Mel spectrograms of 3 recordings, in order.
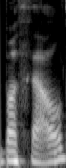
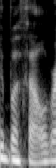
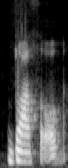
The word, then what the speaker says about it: Bothell: Bothell. Did I say Bothell right? – Bothell, actually.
